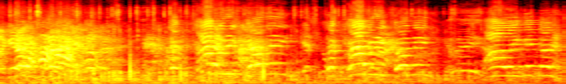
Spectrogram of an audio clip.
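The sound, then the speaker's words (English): Cavalry horses' hooves clatter in a fast, steady clip-clop, drawing nearer, beneath loud overlapping shouts and voices that fill most of the moment. “The cavalry coming!”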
